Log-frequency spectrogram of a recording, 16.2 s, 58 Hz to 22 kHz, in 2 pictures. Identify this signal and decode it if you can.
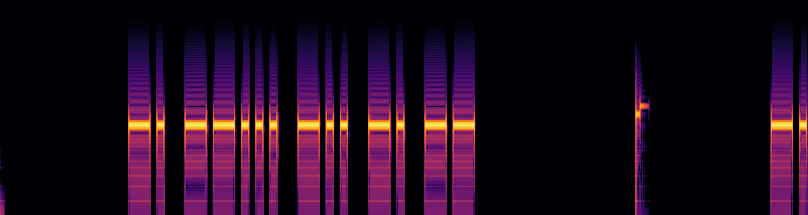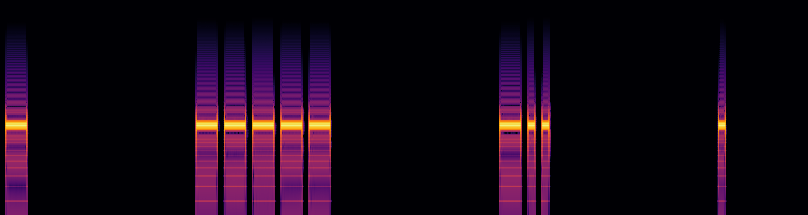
Morse code, heard as a keyed tone, about 17 wpm, spaced as for 8 wpm, 700 Hz. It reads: N7DNM K0DE
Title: USA Call Signs - 5 Characters - 8x Character Spacing - 17wpm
